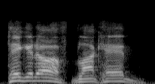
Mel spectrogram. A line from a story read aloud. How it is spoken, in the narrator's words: he shouted loudly and angrily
